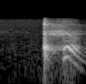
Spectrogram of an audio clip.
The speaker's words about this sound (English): as I cough up my lungs.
